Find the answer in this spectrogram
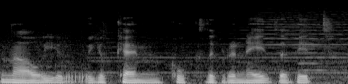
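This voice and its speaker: A man with a Portuguese accent, very deep and low in pitch, very slow and tired-sounding, with music in the background. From Portugal. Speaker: architect and firefighter. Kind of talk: casual video game review to camera. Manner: slow, tired-sounding.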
